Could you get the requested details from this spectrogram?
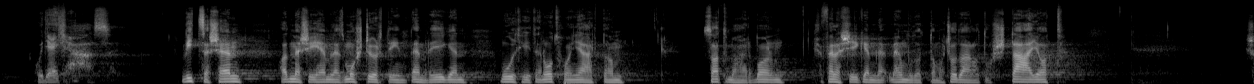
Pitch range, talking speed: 105-140 Hz, 105 wpm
